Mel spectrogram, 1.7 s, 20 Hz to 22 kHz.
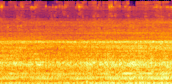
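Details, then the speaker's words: Old R22 air-conditioning unit running and building head pressure: even compressor hum with a rough, whirring rattle and thin whine over it; refrigeration system sounds good but the fan sounds bad. "Despite the fan, I mean, the refrigeration system is what sounds good. The fan sounds like shit."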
